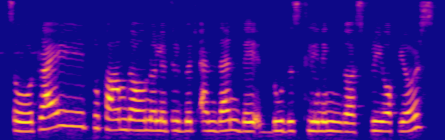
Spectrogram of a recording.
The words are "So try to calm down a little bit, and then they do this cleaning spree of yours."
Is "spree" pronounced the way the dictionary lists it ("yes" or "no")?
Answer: yes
